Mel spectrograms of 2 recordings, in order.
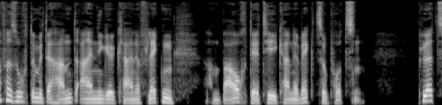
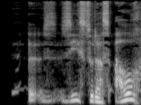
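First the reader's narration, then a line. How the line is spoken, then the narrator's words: Whisper. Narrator (German): flüsterte Lena Tim zu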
